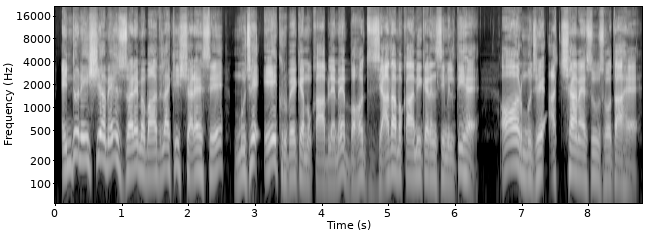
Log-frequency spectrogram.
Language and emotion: Urdu, happy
